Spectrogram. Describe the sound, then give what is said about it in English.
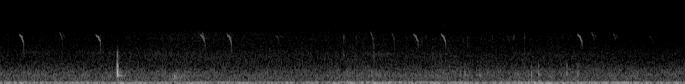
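A large race female fowl, getting excited, calls in a string of short, high-pitched notes repeated irregularly throughout, with one sharper, louder call early on, all over a steady low rumble. “The large race female is getting excited again, of course.”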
